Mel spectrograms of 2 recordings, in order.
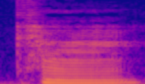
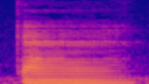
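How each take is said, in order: First: The first consonant has a puff of air. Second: The first consonant has no puff of air. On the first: The speaker calls it wrong. "It's not kai, ka, cow" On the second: The speaker calls it right. "It's an unaspirated C"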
